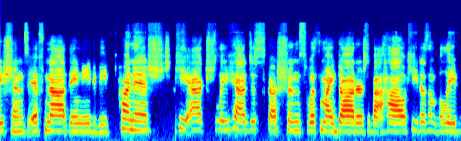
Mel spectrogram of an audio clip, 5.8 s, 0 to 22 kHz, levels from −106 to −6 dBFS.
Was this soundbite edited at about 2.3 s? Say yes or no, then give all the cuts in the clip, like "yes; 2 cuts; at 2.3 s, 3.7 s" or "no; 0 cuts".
yes; 1 cut; at 2.3 s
